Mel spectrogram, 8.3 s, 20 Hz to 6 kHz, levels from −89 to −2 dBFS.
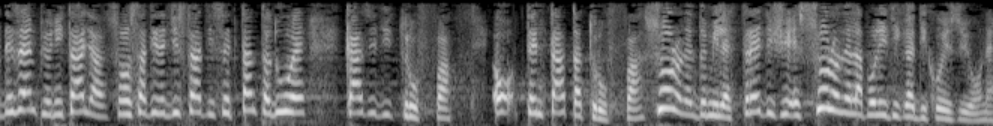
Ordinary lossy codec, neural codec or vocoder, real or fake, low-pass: none; none; real; 5.4 kHz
